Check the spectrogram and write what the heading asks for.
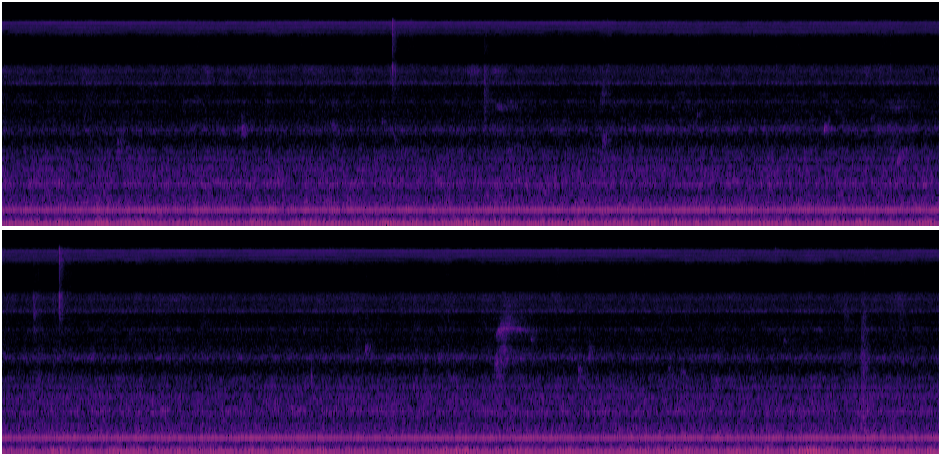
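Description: Steady low hum of room background, holding one constant tone, with a few faint soft ticks.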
